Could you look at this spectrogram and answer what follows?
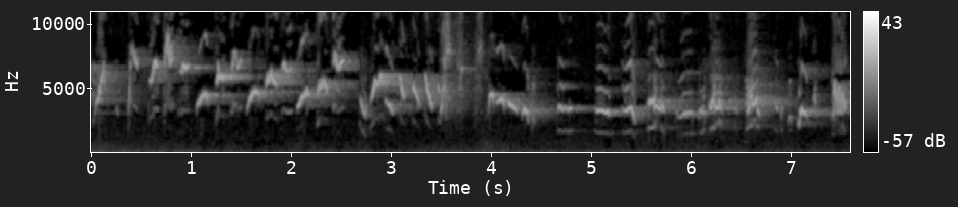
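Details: Oriental white-eye song used for luring and tutoring other birds: a continuous, lively high warble of slurred whistles and rapid twittering notes, slightly lower toward the end.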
